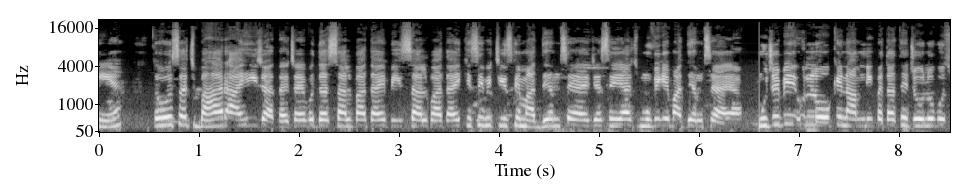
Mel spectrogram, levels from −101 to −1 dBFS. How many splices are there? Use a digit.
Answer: 1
